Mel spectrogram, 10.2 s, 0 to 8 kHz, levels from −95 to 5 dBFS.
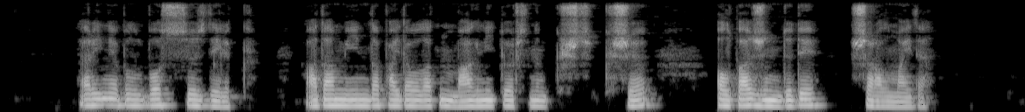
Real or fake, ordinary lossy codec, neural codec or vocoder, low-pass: real; none; none; 7.2 kHz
